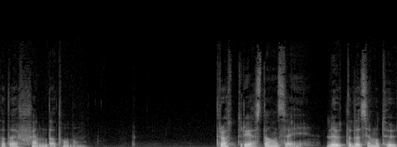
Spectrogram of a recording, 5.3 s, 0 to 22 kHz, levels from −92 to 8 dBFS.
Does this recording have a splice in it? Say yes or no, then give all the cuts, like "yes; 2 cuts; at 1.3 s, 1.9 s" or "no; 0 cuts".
no; 0 cuts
